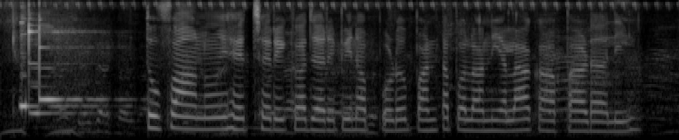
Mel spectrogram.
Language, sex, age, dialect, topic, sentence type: Telugu, female, 18-24, Central/Coastal, agriculture, question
